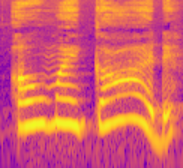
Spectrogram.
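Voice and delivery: panicked gasping cry; startled panic, slow. A narrator's reading. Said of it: "You mentally panicked".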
